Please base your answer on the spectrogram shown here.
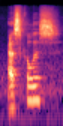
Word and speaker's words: Aeschylus: And then I read the Orestes plays, so Agamemnon, the Libation Bearers, and the Eumenides, the plays by Aeschylus, that's how you say it.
